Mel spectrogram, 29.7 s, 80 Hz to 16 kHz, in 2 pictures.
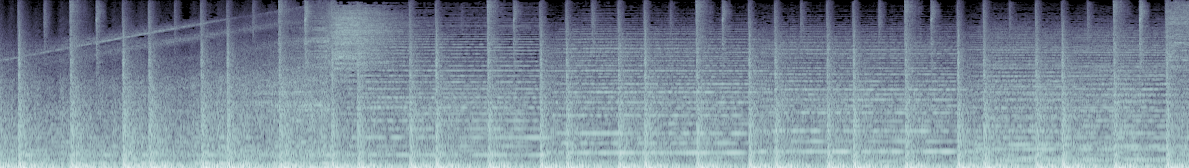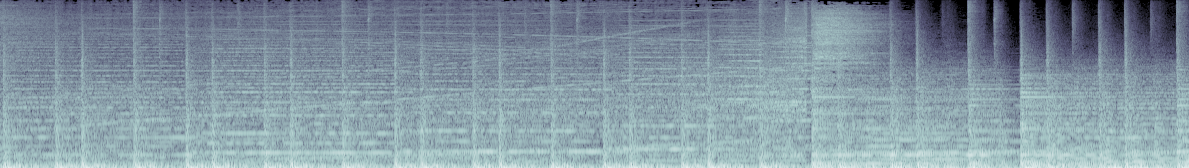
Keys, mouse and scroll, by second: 7.0 click, 12.0 click, 24.2 space, 24.7 right click, 26.7 click, 28.5 click.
